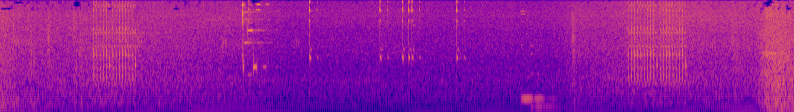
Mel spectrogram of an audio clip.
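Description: Menu selections click and chime.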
